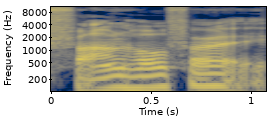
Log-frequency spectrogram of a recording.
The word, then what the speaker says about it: Fraunhofer: You're working with CertX and Fraunhofer AIIS.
